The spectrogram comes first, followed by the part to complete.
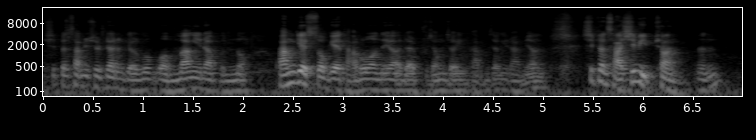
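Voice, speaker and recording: Gravelly earnest preaching man. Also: on the low side. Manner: earnest preaching with rising emphatic lines. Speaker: pastor. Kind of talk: sermon. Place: church cafe, indoors. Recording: echoey room.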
